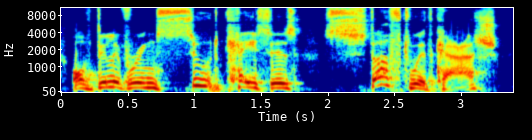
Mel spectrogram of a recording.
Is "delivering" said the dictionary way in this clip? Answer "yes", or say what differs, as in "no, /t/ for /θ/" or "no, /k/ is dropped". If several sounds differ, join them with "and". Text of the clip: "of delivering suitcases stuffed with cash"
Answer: yes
